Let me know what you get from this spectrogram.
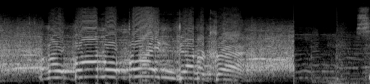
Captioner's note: cheering and applause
